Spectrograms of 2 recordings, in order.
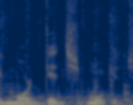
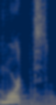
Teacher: it has a T in it, but you don't pronounce it. You say mortgage.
